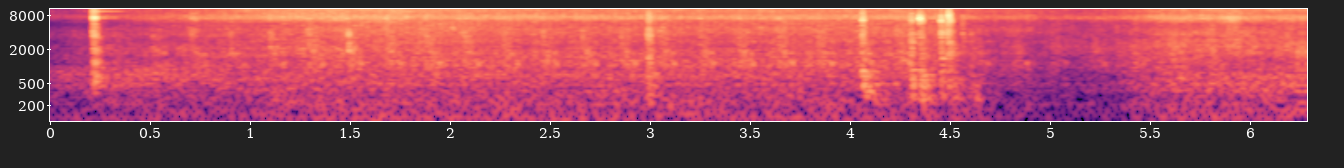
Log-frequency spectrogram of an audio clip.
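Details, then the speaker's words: Chevrolet Trailblazer with a slight engine knock, after replacing the electric cooling fan clutch to cure running hot, warm idle on a 90°F day, hood open. Steady whooshing rush of air as the fan pulls hard through the radiator; clutch now engaging properly. "it's about 90 degrees out here today and i can actually hear the fan now blowing air sucking it in"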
